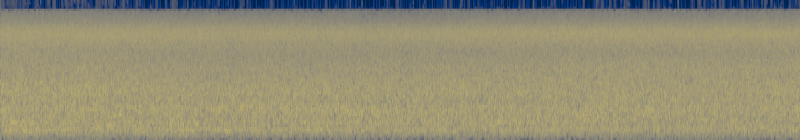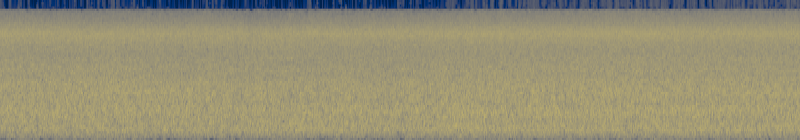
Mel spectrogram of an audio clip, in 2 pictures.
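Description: Heavy tropical rainstorm over rainforest: a steady, dense hiss of rain pouring down.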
